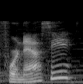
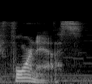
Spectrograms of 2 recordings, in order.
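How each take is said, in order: First: The name ends with an added final vowel. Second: The name ends without a final vowel. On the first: It is how the name is actually said. "was called Dan Fornassi" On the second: It is how the spelling suggests it sounds. "That should be Fornass"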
